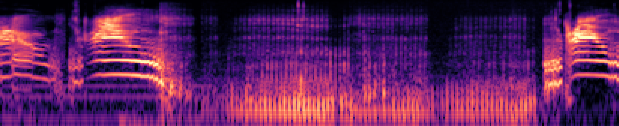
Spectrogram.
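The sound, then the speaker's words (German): A domestic cat gives two loud meows, one at the start and one at the end, with a soft, steady purr rumbling in between. “Und dass beim Katzenlaufrad Könner am Werk waren, bestätigt der Experte auf Samtpfoten.”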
